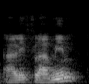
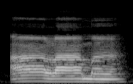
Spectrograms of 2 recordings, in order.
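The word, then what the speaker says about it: الم: Meme kita baca Meme jadi kita tidak baca Alama gitu ya tapi Alif Lam Mim itu satu baca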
